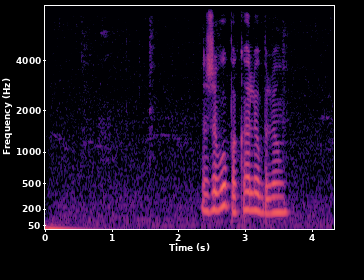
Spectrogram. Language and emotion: Russian, neutral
